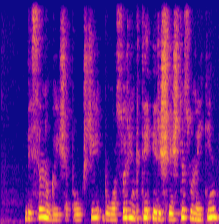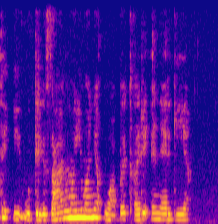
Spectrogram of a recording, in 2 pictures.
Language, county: Lithuanian, Utena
